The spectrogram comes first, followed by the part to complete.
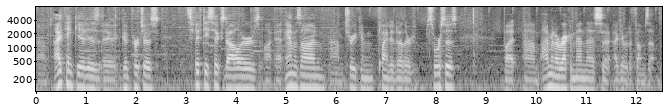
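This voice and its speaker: Low-voiced man giving a casual review. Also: normal speed, soft background music. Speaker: product reviewer, video host. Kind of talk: casual unscripted product review.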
